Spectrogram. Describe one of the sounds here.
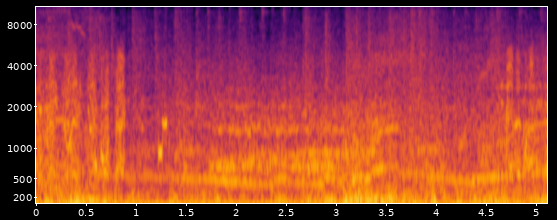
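A race car engine roars at high speed, its pitch gliding up and down.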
